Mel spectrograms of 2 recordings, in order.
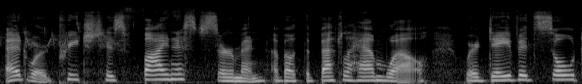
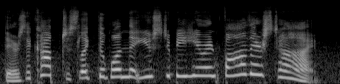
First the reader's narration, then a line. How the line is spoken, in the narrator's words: exclaimed Felix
